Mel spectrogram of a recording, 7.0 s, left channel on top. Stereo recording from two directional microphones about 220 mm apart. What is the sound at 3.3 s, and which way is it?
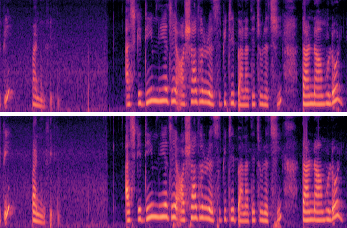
Speech, 20° left (ahead or behind).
